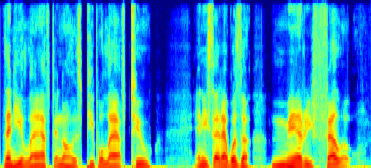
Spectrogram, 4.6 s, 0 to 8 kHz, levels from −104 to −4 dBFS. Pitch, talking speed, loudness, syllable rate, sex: 120 Hz, 220 wpm, -19 LUFS, 5.9 syllables/s, male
